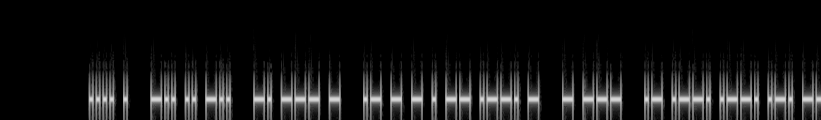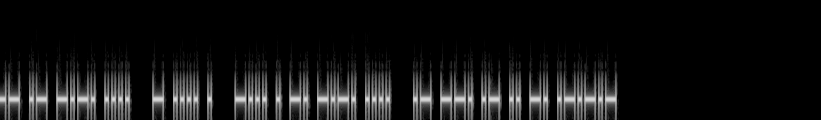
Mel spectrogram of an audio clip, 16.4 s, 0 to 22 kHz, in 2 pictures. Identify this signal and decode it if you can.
Morse code, heard as a keyed tone, about 34 wpm, 700 Hz. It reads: HE DID NOT ATTEMPT TO APPROACH THE BENCH AGAIN.
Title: Sentences from Top 1400 Words 35wpm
